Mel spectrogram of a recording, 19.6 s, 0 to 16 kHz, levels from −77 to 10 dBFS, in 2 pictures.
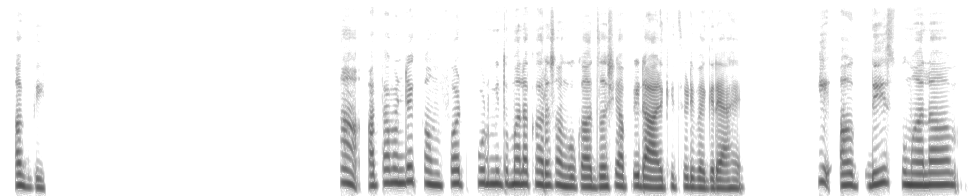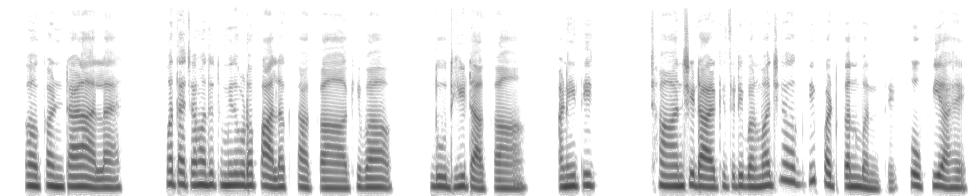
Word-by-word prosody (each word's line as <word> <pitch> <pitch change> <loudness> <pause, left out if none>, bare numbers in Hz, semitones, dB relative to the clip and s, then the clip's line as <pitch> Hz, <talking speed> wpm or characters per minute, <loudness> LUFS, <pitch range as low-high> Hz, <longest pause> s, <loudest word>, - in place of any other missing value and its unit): अगदी. 170 -6 -2 3.0
हां. 245 -3 +1
आता 205 +5 -2
म्हणजे 255 +2 +1
कम्फर्ट 230 0 -1
फूड 250 -1 0
मी 235 - +3
तुम्हाला 235 0 +2
खरं 225 -2 +1
सांगू 205 -4 +1
का? 180 +1 0
जशी 185 +2 0
आपली 195 +1 -1
डाळ 170 -3 +3
खिचडी 180 -1 -3
वगैरे 160 -1 0
आहे. 155 0 -2 0.8
की 270 -4 -4
अगदीचं 215 +4 -1
तुम्हाला 220 0 +4 0.6
अ, 200 -1 +4
कंटाळा 185 -1 +4
आला 165 0 +1
आहे, 160 0 -1 0.5
मग 240 - +1
त्याच्यामध्ये 215 -1 +3
तुम्ही 210 0 +4
थोडं 210 0 +3
पालक 180 -3 +2
टाका 160 -2 -2 0.2
किंवा 175 0 0 0.6
दुधी 180 0 +2
टाका 155 -1 -1 0.6
आणि 185 +2 +5
ती 210 - +1 0.6
छानशी 195 0 +3
डाळ 180 -3 +4
खिचडी 190 0 -2
बनवा, 185 +1 +2
जी - - -9
अगदी 275 -1 -2
पटकन 190 -4 +1
बनते. 140 -4 -3
सोपी 195 +3 -1
आहे. 160 -2 0
195 Hz, 140 wpm, -23 LUFS, 175-220 Hz, 3.0 s, आणि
